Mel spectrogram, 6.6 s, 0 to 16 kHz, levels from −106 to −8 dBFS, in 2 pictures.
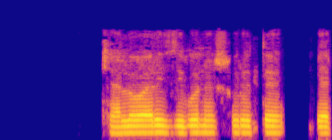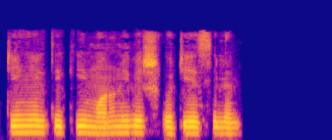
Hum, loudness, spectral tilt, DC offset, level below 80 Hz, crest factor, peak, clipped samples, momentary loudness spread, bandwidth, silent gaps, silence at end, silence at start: none; -18 LUFS; -6.5 dB/octave; under 0.1%; -60 dBFS; 18 dB; -2 dBFS; under 0.1%; 9 LU; 8 kHz; 2.85-3.08 s; 0.95 s; 1 s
